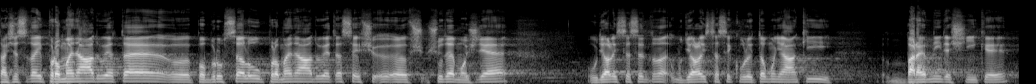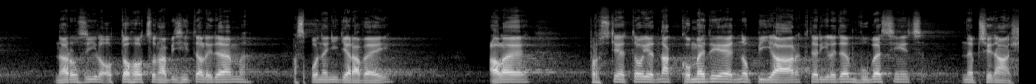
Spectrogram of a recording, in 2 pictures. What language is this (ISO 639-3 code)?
ces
